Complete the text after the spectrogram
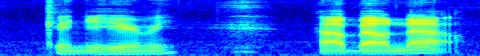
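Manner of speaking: hushed, quiet half-whisper. Testing whether others hear through the vents: half-whispering. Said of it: "I'll whisper".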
